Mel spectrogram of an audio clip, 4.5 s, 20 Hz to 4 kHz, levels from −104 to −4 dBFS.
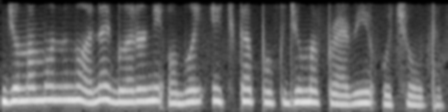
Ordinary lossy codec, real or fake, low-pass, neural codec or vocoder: none; fake; 3.6 kHz; codec, 24 kHz, 0.9 kbps, WavTokenizer, large speech release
